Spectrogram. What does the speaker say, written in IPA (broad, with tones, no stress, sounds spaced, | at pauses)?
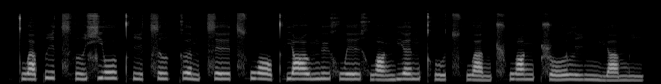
t̪ w ä˨˩ p i˦ t͡sʰ ɹ̩˨˦ ɕ j o˦ ʊ̯ t̪ʰ i˨˩ t͡s ɹ̩˦ k ə˥˨ n t͡s e˦ ɪ̯ t͡sʰ w ɔ˥˨ t̪ʰ j ɑ˦ ʊ̯ n̪ y˦ x w e˦ ɪ̯ x w ɑ˨˦ ŋ j ɛ˦ n kʰ u˨˦ t͡sʰ w a˨˩ n ʈ͡ʂʰ w ɑ˦ ŋ ʈ͡ʂ o˨˦ ʊ̯ l i˦ ŋ m j ä˨˦ m i˨˩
